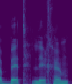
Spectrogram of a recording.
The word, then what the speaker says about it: Bet-lehem: Y la palabra Belén es una palabra hebrea que significa, bueno, se pronuncia Bet-lehem en el hebreo y significa casa.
